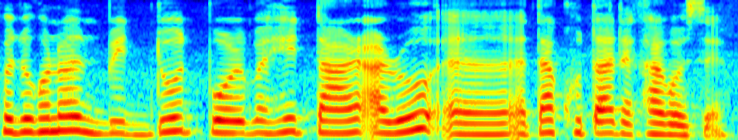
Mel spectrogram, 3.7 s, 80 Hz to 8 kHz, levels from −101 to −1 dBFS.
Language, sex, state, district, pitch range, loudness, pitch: Assamese, female, Assam, Sonitpur, 225-270 Hz, -16 LUFS, 250 Hz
